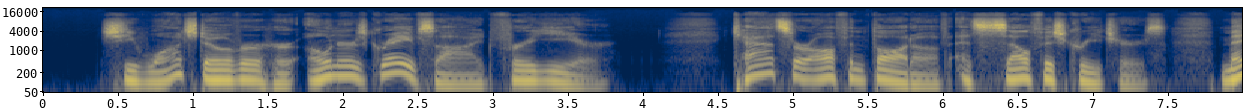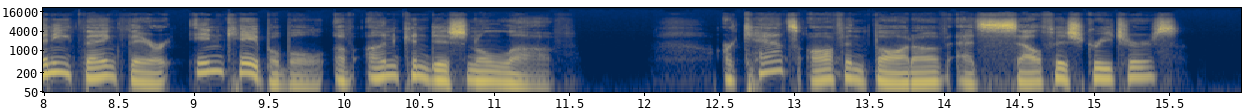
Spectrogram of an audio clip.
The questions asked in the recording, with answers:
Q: Are cats often thought of as selfish creatures?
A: Yes, cats are often thought of as selfish creatures.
